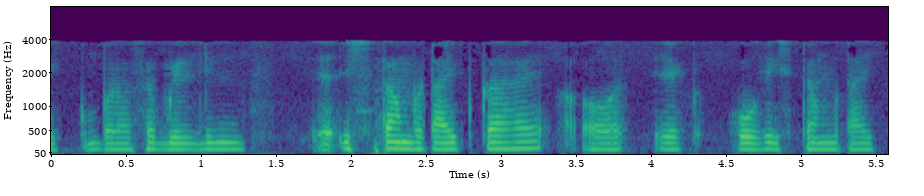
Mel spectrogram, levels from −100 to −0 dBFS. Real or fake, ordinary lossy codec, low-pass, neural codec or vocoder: fake; AAC, 16 kbps; 7.2 kHz; autoencoder, 48 kHz, 32 numbers a frame, DAC-VAE, trained on Japanese speech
